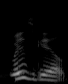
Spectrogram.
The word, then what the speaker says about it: Wizgill: How do I say her name? Wizelle? Wizgill? Wizgill, that's the one.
